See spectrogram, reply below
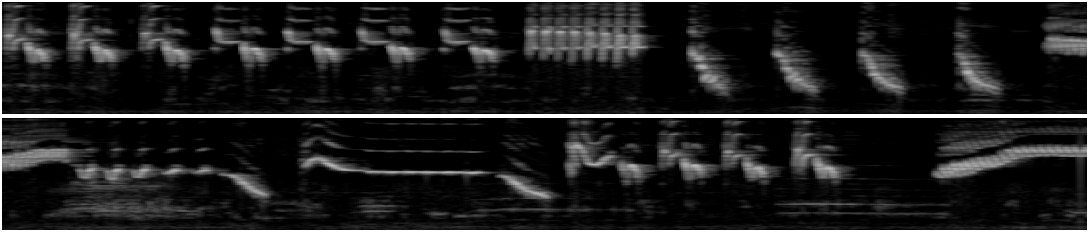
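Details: Javan pied starling lure song, gacor pancingan: rapid repeated ringing chips, a buzzy burst, a series of downward-sweeping notes, a long descending whistle, more chatter and a final rising whistle.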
